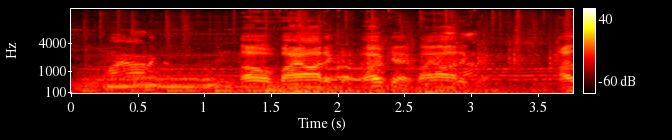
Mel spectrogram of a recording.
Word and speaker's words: Viotica: How you pronounce the merge tribe name? Viotica.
